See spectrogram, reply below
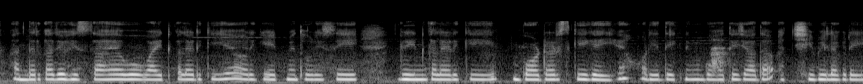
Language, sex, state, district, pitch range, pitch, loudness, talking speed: Hindi, female, Bihar, Supaul, 225-230 Hz, 230 Hz, -15 LUFS, 220 wpm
